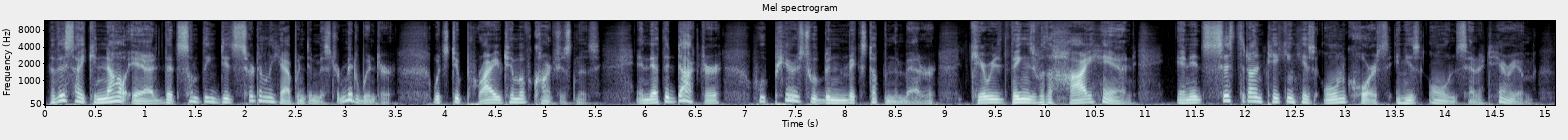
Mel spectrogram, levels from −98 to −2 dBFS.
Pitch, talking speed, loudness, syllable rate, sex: 105 Hz, 200 wpm, -22 LUFS, 5.7 syllables/s, male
